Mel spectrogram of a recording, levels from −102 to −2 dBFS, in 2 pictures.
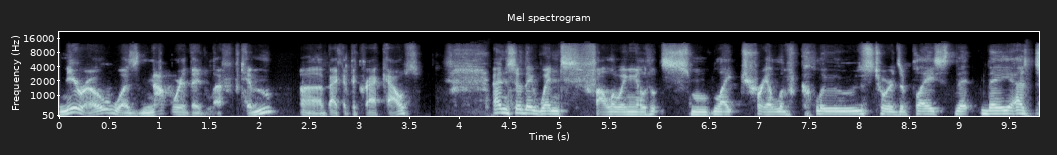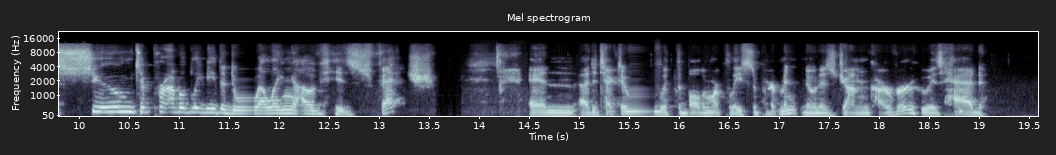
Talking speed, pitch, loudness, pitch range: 160 wpm, 125 Hz, -21 LUFS, 110-155 Hz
